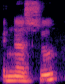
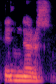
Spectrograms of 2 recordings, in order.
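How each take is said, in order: First: እነሱ as e-ne-su, with no r; pronunciation demo. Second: እነርሱ as e-ner-su, with an r; variant pronunciation. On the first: Teacher giving the first option, እነሱ demonstrated without r. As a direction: leave any r out of እነሱ. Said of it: "you say እነሱ". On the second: Teacher giving the other option, እነርሱ demonstrated with r. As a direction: sound the r before su in እነርሱ. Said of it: "or you can say". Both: Shown as a demonstration.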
